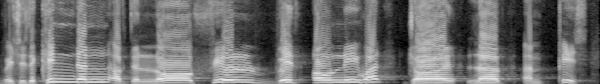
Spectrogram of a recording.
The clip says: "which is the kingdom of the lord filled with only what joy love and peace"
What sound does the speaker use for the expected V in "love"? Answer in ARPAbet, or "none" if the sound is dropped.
V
